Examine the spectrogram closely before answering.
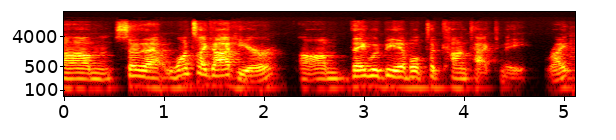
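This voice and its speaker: Speaking at a fairly slow pace with hardly any pauses, a man has an unremarkable speaking voice at a medium pitch with ordinary pitch variation. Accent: American. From United States. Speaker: democracy policy expert, panelist. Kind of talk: panel discussion.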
